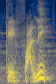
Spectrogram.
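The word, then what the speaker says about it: κεφαλή: según el strong 2776 del griego se pronuncia como que fali que fall y también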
